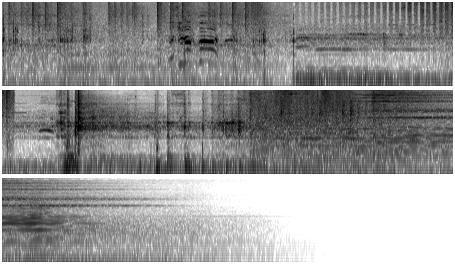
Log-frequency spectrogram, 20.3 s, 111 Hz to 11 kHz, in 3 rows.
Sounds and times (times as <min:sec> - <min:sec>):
Music: 0:00.0 - 0:18.5.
